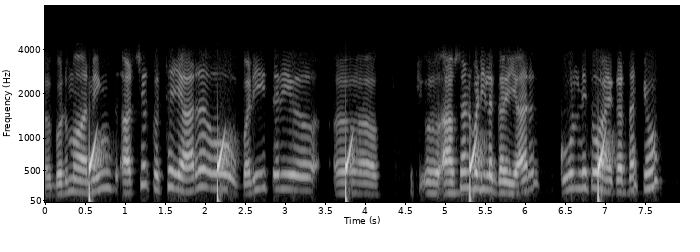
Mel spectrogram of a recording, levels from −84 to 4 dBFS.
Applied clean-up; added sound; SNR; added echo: neural mask model RNNoise.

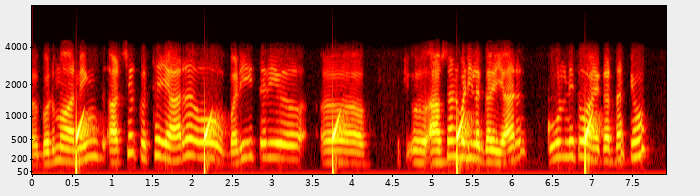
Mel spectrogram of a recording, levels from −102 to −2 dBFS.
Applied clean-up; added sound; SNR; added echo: none; Drip; -2 dB; none.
